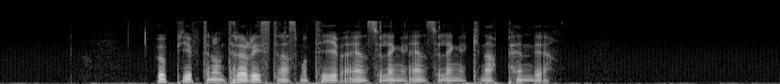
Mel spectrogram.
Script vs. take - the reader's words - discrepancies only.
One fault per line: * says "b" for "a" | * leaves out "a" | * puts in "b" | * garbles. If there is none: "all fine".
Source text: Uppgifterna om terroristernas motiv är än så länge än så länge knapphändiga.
all fine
